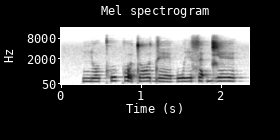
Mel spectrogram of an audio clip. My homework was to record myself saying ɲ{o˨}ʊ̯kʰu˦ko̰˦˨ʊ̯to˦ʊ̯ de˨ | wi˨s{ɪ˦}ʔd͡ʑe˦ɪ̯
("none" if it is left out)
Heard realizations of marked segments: o˨, ɛ˦

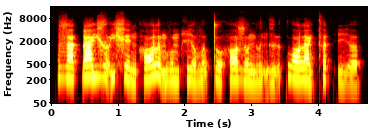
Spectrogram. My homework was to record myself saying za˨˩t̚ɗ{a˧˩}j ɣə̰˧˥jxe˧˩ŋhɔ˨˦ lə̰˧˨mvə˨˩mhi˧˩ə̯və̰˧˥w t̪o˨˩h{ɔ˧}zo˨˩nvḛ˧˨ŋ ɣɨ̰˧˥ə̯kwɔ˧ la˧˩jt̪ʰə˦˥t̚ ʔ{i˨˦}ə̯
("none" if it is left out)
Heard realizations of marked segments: a˧, ɔ˧, i˨˩

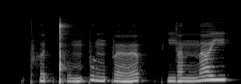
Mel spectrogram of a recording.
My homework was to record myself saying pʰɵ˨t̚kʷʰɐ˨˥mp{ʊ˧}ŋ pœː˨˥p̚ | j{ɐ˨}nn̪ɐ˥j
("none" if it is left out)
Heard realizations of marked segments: ʊ˧, ɐ˨

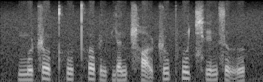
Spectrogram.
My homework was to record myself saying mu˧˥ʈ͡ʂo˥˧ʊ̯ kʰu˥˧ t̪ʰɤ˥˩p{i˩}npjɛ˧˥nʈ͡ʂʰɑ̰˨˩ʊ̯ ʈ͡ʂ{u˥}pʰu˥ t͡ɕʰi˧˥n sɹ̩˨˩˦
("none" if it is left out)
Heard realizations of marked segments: i˩, u˥

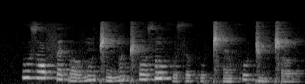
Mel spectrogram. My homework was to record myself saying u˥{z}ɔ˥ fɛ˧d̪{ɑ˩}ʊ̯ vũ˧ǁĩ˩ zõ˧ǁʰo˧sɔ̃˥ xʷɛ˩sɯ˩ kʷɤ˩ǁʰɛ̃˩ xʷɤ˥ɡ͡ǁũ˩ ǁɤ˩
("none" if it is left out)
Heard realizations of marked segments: z, ɔ˩

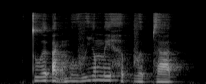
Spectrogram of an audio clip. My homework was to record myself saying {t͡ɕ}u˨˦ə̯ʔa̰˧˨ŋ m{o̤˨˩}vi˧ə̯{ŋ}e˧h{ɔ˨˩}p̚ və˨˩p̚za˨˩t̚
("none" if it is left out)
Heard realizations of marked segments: t̪, o̤˨˩, m, ə˨˩

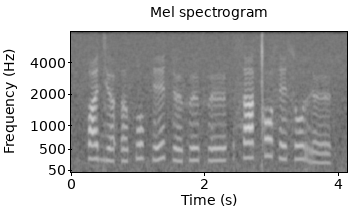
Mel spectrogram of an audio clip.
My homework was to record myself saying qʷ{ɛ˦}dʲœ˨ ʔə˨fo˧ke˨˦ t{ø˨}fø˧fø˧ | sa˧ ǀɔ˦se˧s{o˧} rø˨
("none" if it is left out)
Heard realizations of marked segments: ɛ˧, ø˨, o˧

